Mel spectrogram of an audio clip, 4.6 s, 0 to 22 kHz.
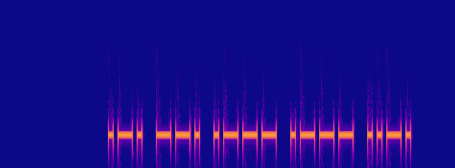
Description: Morse code, heard as a keyed tone, about 25 wpm, 700 Hz. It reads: RGJJF
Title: Code Groups - 5 Letters - 25wpm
